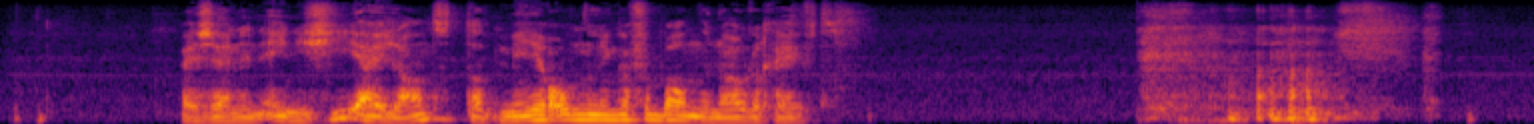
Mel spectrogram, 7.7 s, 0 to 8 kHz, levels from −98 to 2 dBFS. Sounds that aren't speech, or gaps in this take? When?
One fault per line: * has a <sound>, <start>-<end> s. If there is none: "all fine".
* has a laugh, 5.7-7.2 s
